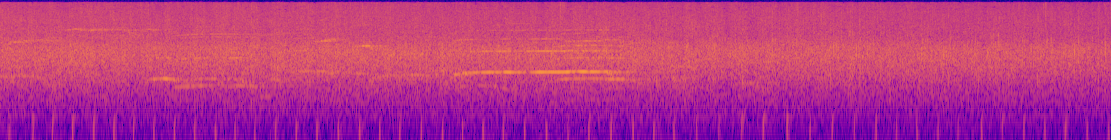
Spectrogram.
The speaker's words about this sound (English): I'd like to recognize these Army guys and gals who are visiting with us today. You guys stand. Everybody give them a round of applause for serving our country.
